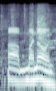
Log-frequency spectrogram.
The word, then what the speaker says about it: Manon: Manon.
